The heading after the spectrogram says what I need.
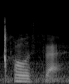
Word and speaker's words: Xhosa: It's called the click language. It's Xhosa. The language has 3 sounds that are not tonal. That is to say, don't come from the vocal box. The X, which is lateral, it's the Q, which is palatal, and the C, which is labial.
